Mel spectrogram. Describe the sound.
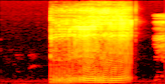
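A person blows a loud, buzzing raspberry that mimics a fart, lasting nearly a second, followed by a brief hiss.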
